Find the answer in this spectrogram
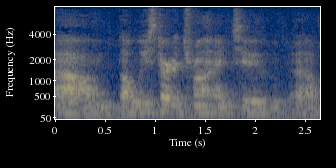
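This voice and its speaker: A man at a medium pitch with ordinary pitch variation, with audible room echo and noticeable background noise. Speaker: social services official. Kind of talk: presentation to parent group. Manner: fast.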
